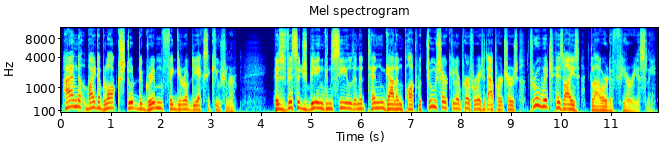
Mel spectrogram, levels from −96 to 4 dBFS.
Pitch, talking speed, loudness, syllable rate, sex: 145 Hz, 150 wpm, -17 LUFS, 5.1 syllables/s, male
